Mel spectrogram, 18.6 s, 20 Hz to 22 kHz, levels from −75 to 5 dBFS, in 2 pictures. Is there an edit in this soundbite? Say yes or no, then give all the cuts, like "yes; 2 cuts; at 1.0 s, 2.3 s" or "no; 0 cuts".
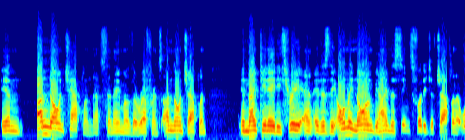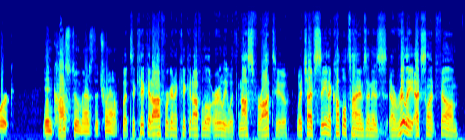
yes; 2 cuts; at 11.7 s, 15.1 s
